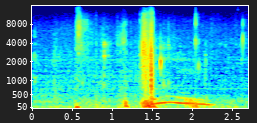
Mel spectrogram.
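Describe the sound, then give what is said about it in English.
Close-up crunchy chewing of granola cereal eaten from a bowl: a few sharp, crackly bites spaced apart, followed by a drawn-out murmured hum over the munching. “Let's try it. Let's see. Not too much chewing.”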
